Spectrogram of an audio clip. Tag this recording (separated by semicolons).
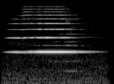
door; metal; open; squeak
